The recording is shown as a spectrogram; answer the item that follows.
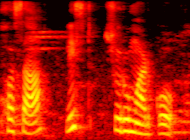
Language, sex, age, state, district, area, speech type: Kannada, female, 18-30, Karnataka, Bangalore Rural, urban, read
